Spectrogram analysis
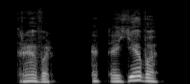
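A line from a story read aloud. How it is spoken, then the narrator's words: Trembling whisper. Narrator (Russian): спросила Энн дрожащим шепотом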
